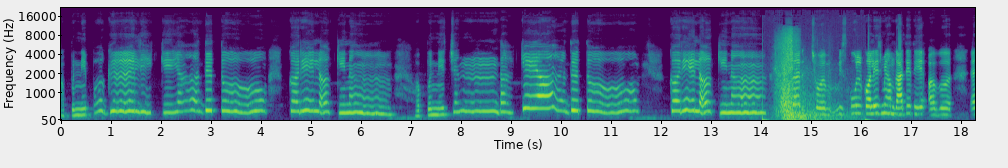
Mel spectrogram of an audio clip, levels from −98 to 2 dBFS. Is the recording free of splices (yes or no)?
no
